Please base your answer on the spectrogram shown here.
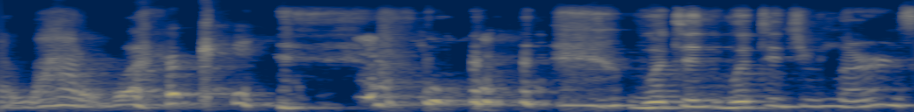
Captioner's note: both laughing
